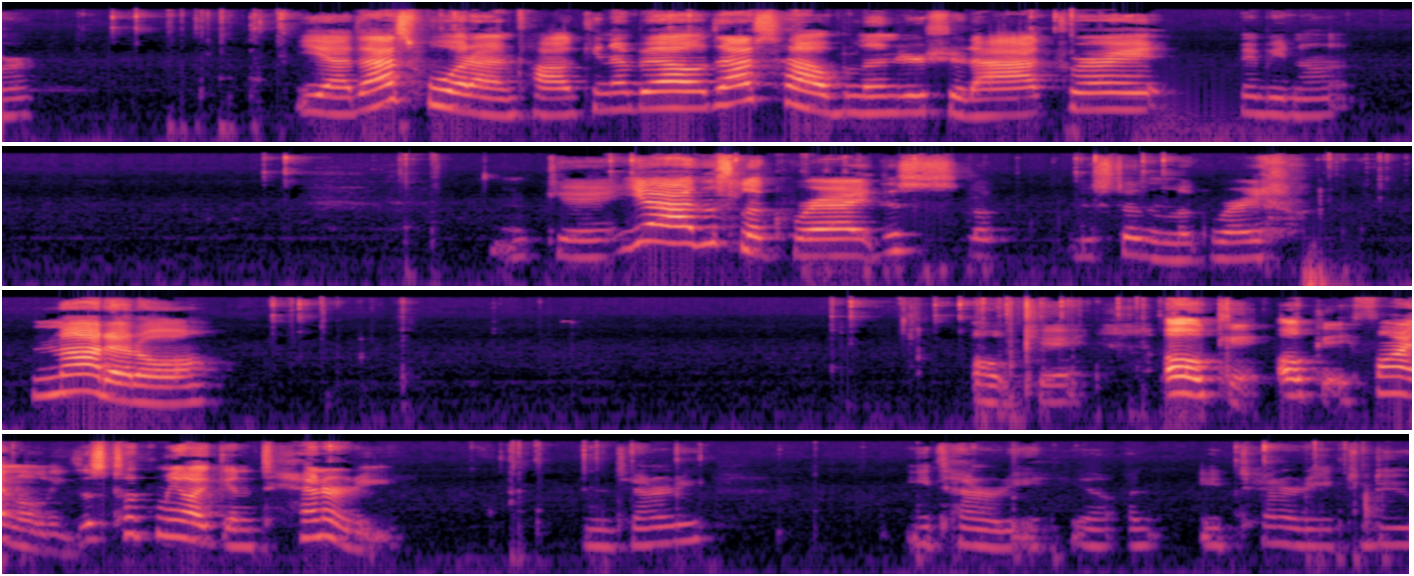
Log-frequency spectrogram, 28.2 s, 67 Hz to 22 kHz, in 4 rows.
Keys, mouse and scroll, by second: 0.6 right click, 1.0 shift+f, 1.4 Tab, 1.9 shift+f, 2.4 Tab, 3.4 right click, 4.0 g, 5.4 g, 8.4 g, 10.7 right click, 11.2 shift+f, 12.8 right click, 13.4 a, 13.6 g, 16.0 g, 18.8 right click, 19.0 shift+f, 19.5 Tab, 19.8 shift+f, 23.8 shift+f, 27.8 shift+f.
